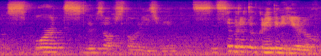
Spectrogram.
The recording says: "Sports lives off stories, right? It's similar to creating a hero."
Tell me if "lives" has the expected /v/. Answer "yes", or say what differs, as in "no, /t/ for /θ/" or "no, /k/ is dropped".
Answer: no, /v/ is dropped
